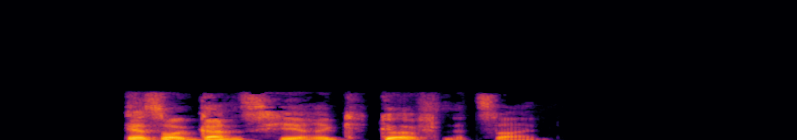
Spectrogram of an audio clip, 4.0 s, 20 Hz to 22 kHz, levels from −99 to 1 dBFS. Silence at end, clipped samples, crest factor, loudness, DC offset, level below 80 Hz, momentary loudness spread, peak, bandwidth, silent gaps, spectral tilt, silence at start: 1.35 s; under 0.1%; 20 dB; -22 LUFS; under 0.1%; -50 dBFS; 13 LU; -4 dBFS; 7.8 kHz; 1.84-1.89 s; -5.5 dB/octave; 0.65 s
